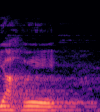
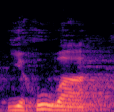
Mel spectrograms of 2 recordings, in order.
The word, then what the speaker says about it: Yahweh: Kata ini diterjemahkan dari 4 huruf dalam bahasa Ibrani, YHWH. Kata ini kemudian diucapkan Yahweh, Yehuwa, Yehova.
